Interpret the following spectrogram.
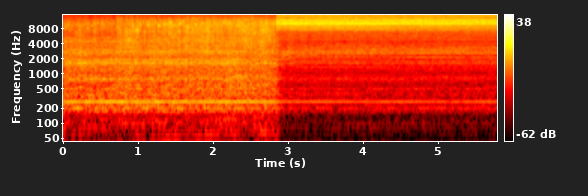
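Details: Koozer XM90 hub on Saracen Cross 1 bike, 5 days old, after 200 km of hard trails, recorded on camera mic: fast, even ratcheting buzz easing off as hand-spun wheel coasts; normal freewheel pawl engagement, no grinding.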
